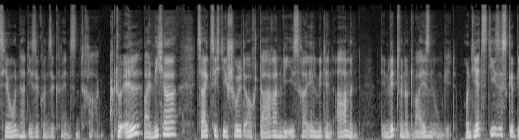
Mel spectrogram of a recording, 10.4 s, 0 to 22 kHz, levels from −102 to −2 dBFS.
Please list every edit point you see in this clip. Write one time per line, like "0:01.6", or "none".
0:01.6
0:09.2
